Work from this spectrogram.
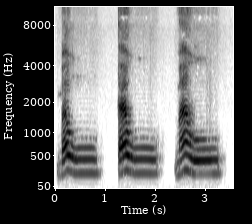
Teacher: दो हरकत जितना ही टाइम लगेगा लीन को अदा करते हुए भी। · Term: वाव लीन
